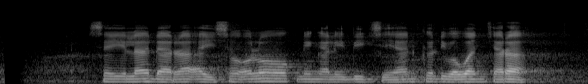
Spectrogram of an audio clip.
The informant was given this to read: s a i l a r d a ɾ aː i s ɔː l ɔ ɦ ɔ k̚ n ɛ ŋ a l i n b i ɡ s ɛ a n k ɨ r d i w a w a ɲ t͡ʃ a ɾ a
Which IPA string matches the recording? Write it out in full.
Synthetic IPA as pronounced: s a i l a d a ɾ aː i s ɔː l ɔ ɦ ɔ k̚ n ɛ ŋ a l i b i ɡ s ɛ a n k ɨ r d i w a w a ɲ t͡ʃ a ɾ a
